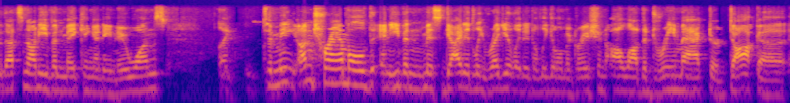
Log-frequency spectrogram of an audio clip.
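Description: A man making a wordy, florid and opinionated argument as a debater in a political debate. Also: fairly high pitch. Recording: dull lo-fi audio.

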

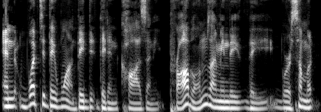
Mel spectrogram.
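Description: A man's voice: mid-range voice, vocal fry, slightly rough, no room sound. Dry-voiced man spinning a spooky tale. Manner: builds tales with dramatic pauses. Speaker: podcast co-host. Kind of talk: storytelling history chat.

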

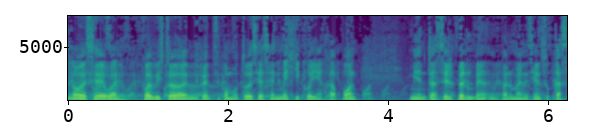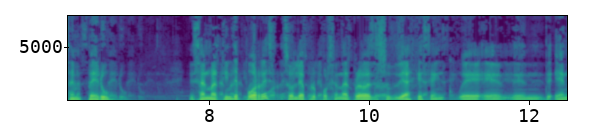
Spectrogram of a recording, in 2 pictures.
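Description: Deep-voiced man co-hosting. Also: darkish tone. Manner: explains with questioning tags and repeated words. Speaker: podcast co-host. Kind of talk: casual chat about the paranormal.

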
